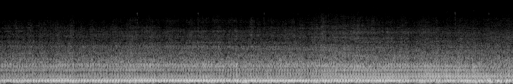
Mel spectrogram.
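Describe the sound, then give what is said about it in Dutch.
A Mercedes-AMG GT engine with its sport exhaust switched on gets a short press of the accelerator, producing a loud, steady, throaty drone that holds throughout with no voices. “en nu even op het gas. Klein stukje dan.”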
